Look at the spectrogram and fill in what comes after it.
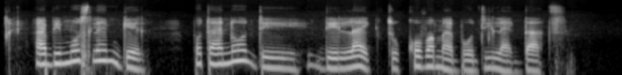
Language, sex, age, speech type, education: Nigerian Pidgin, female, 30-45, spontaneous, tertiary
